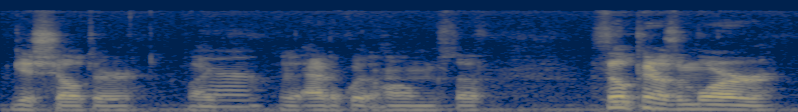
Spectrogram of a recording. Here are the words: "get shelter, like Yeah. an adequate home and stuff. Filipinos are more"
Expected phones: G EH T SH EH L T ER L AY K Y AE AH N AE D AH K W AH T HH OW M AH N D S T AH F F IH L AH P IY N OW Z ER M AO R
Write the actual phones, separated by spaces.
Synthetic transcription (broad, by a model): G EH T SH EH L T ER L AY K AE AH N AE D AH K W AH T HH OW AH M S T AH F F IH L AH P IY N OW Z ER M AO R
